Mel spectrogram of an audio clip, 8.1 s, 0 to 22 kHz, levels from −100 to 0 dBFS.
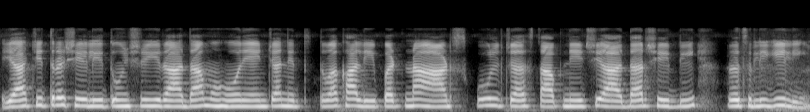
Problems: background sounds at intervals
